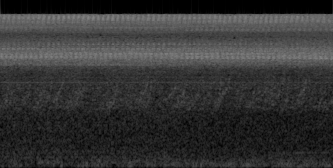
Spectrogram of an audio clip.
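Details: Walker's cicada (tsukutsukuboushi) singing. A continuous shrill, high drone is joined by quick, regularly repeated sweeping notes, giving a pulsing rhythm that never pauses.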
